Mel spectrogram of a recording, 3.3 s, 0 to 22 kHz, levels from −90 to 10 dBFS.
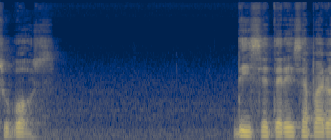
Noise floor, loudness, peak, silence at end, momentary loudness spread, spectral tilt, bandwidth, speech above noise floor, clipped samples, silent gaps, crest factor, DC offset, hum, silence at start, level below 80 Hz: -55 dBFS; -20 LUFS; -4 dBFS; 0 s; 19 LU; -5 dB/octave; over 20 kHz; 35 dB; under 0.1%; none; 20 dB; under 0.1%; none; 0 s; -60 dBFS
